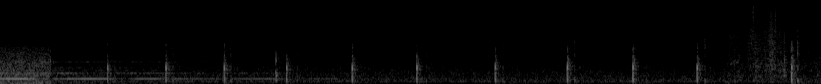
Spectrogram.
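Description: High heels click steadily across a hard floor.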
